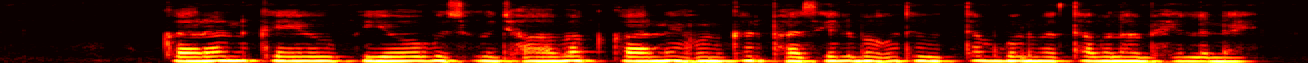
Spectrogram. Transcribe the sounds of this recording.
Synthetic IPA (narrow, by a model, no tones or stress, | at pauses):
kəɾənkeʊpjoːɡsud͡ʒʱaːwəkːəɾneɦʊnkəɾpʰəsɪlbəɦʊt̪ʊt̪ːəmɡʊnʋət̪ːabəlabʱelneː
